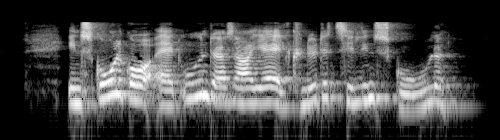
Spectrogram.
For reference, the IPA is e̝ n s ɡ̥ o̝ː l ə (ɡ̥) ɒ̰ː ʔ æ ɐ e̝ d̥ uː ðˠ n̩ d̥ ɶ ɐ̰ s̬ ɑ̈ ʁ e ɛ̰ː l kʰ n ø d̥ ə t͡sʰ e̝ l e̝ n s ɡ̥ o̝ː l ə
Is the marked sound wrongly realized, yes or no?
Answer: no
